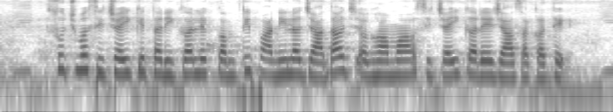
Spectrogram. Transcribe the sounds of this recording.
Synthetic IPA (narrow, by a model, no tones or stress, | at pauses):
sʊt͡ʃməsɪt͡ʃaːiket̪ɐɾiːkaleːkːɐmt̪ipaːnilad͡ʒjaːd̪ad͡ʒɐɡʱaːmãsɪt͡ʃaːikɐɾed͡ʒaːsɐkət̪ɦeː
